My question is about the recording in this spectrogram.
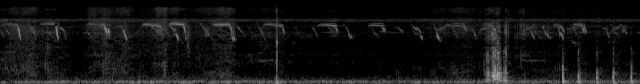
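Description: A small bird calling over and over, a short high-pitched chirp two or three times a second. A few sharp knocks and quick clicks come in near the end, the loudest about five seconds in.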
